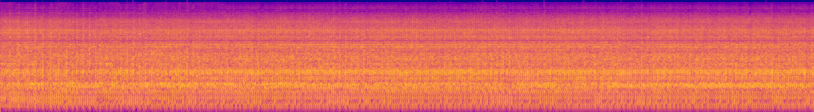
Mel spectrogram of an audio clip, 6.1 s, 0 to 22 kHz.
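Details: Echo CS 4500 chainsaw, unknown history, stored for years, carb rebuilt, high-speed needle adjusted: a high, buzzy two-stroke note held steady at full revs through the cut without bogging or surging; the saw runs properly.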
